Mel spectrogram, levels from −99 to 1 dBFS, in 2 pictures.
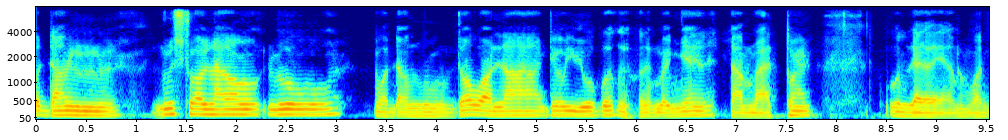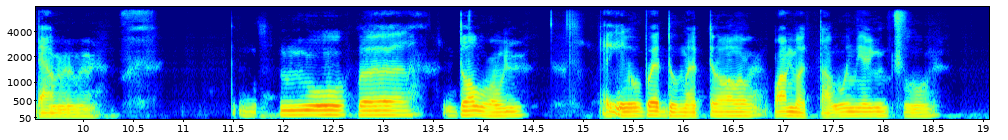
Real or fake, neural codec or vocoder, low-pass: fake; codec, 16 kHz, 1 kbps, FreqCodec, larger model; 7.2 kHz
